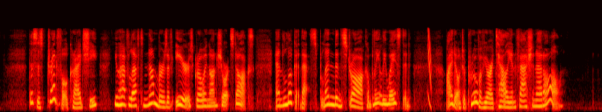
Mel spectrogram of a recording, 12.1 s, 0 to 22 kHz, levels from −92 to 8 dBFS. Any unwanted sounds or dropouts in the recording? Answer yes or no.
yes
